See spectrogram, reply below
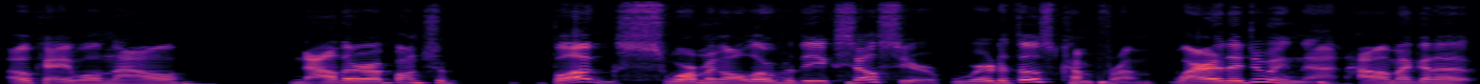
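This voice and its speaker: A man's voice: fairly high pitch, expressive, fairly quick, bright, forceful tone. A man in his thirties speaking as an interview guest, telling stories casually and acting out remembered thoughts in asides. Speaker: podcast guest, audio drama producer.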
